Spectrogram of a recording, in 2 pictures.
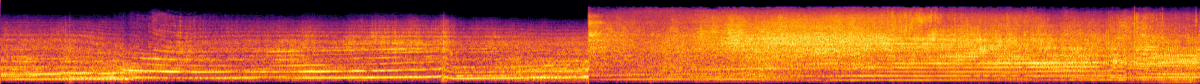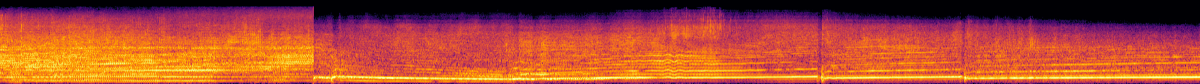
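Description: Racing car engines at high revs in three cut-together clips, the pitch climbing and falling with gear changes. In the middle clip the engine is mixed with a harsh, hissy noise; in the last, the pitch falls to a low point as the car slows, then climbs again under hard acceleration.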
